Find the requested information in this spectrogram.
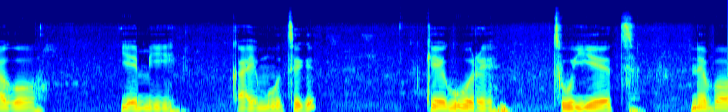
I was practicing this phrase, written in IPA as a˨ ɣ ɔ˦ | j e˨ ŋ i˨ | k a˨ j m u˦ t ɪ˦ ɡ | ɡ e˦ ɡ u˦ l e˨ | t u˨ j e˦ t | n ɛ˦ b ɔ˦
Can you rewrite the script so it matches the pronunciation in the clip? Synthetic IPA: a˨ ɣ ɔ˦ | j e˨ m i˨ | k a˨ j m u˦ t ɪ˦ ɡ | k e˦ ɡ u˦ ɾ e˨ | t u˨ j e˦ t | n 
